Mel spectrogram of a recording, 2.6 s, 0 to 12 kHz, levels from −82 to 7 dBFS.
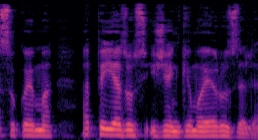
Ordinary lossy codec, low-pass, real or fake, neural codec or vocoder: MP3, 48 kbps; 10.8 kHz; real; none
